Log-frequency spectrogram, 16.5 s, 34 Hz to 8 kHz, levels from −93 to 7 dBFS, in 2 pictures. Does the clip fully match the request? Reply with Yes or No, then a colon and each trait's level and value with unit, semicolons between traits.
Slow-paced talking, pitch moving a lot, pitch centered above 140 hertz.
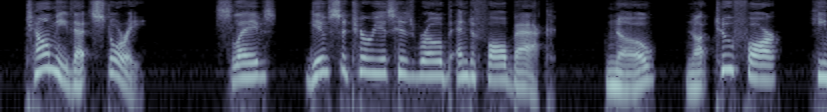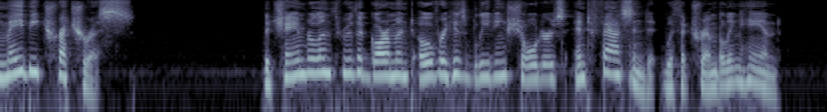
Yes: slow, 125 wpm; wide, 7.7 semitones; medium, 185 Hz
